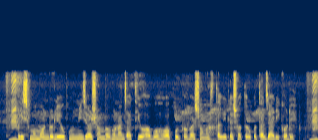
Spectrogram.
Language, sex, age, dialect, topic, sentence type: Bengali, female, 18-24, Rajbangshi, agriculture, statement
